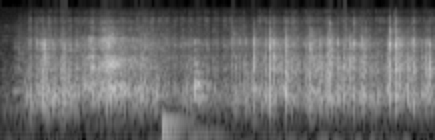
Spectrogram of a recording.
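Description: Sound from a Korean variety show clip: young women's voices chattering and laughing, with music under them and a short low hum about a second and a half in.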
